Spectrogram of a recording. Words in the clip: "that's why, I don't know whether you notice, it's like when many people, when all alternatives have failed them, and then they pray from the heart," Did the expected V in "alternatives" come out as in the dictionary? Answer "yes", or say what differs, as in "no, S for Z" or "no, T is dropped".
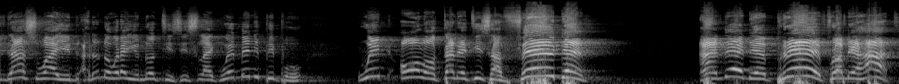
no, V is dropped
